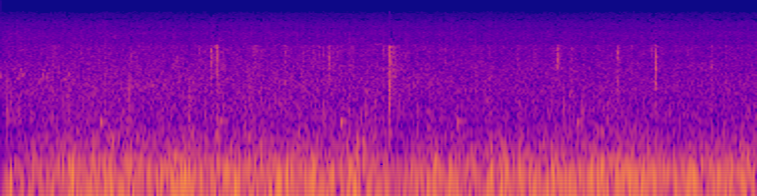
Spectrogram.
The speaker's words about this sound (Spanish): Pucha, che, sigue lloviendo.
